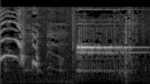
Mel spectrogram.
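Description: A dog gives a brief, high wavering whine, then a telephone bell breaks in with a loud, steady electronic trill that holds for over a second before trailing off.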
